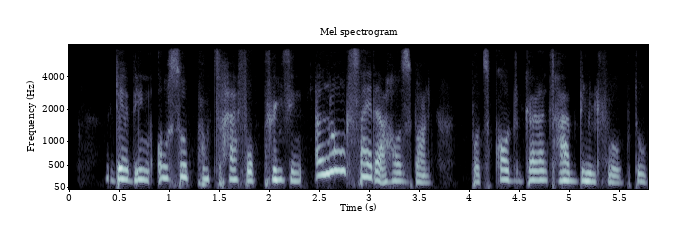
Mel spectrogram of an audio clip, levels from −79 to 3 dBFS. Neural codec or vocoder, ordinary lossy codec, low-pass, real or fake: codec, 24 kHz, 1.5 kbps, HILCodec; none; 7.2 kHz; fake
